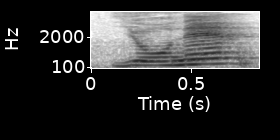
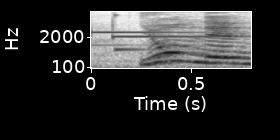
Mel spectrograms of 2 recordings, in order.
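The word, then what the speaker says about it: 四年: Nếu từ này đứng trước số "4" sẽ trở thành "よねん". Xin lưu ý rằng đây không phải là 「よんねん」.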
